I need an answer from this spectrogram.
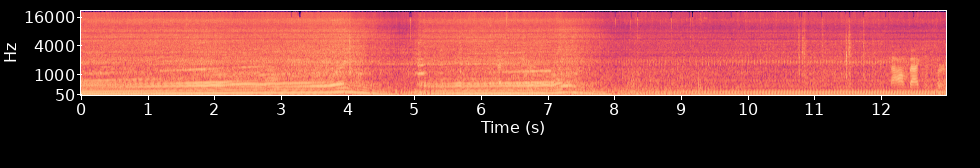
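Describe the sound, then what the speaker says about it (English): A motorcycle engine revs up in first gear, dips briefly as it shifts, then climbs again in second. A rider talks over the steady engine drone on the road. "My main thing right now is I'm trying to learn how to shift more smoothly to second gear."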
